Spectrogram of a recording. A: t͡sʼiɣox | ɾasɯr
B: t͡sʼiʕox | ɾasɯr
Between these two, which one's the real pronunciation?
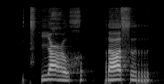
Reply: B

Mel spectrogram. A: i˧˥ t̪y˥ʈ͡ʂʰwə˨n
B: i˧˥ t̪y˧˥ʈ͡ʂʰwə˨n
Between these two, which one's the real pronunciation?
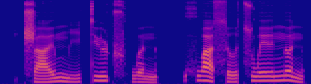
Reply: A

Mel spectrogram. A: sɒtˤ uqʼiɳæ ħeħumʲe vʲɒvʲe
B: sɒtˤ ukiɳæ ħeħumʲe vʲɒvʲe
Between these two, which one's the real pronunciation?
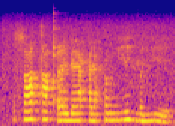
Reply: A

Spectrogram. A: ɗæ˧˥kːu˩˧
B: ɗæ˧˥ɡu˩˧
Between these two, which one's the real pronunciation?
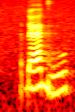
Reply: B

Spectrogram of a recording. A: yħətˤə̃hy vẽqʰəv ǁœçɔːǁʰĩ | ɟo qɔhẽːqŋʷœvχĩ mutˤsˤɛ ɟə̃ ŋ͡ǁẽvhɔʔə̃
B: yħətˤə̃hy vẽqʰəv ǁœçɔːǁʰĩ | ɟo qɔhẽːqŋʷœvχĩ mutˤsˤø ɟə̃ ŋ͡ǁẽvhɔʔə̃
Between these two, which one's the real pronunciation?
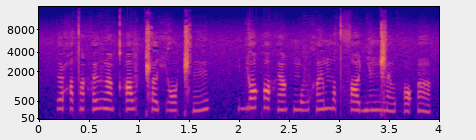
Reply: B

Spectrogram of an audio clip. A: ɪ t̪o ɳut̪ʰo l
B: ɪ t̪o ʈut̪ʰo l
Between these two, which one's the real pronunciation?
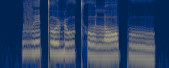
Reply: A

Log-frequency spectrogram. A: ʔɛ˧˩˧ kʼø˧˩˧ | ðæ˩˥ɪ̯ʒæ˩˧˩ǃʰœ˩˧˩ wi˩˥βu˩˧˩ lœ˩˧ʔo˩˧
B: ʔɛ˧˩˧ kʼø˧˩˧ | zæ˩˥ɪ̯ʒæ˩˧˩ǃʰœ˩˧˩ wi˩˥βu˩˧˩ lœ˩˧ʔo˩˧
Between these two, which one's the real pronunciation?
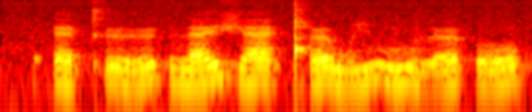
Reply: A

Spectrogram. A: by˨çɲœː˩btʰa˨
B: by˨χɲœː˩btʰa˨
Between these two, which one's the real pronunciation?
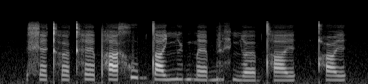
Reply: A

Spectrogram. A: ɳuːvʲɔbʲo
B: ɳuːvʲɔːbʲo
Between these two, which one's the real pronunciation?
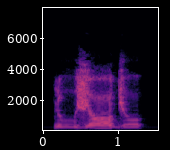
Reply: B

